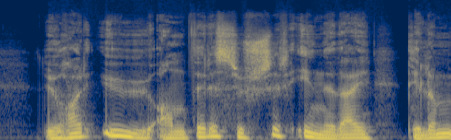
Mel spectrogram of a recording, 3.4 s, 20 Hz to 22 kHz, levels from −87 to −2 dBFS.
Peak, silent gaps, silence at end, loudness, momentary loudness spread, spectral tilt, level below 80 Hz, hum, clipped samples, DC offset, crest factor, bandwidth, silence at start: -4 dBFS; none; 0 s; -18 LUFS; 6 LU; -5.5 dB/octave; -40 dBFS; none; under 0.1%; under 0.1%; 12 dB; 15 kHz; 0.35 s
